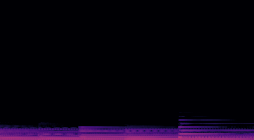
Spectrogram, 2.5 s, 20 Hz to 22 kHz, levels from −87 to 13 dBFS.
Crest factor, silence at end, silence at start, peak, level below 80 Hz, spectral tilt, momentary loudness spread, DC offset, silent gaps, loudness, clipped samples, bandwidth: 12 dB; 0 s; 0 s; -30 dBFS; -76 dBFS; -7 dB/octave; 2 LU; under 0.1%; none; -42 LUFS; under 0.1%; 3.4 kHz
